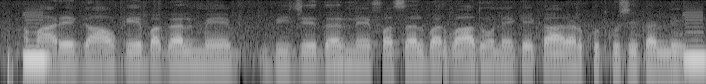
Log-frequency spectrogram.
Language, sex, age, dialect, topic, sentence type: Hindi, male, 18-24, Awadhi Bundeli, agriculture, statement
